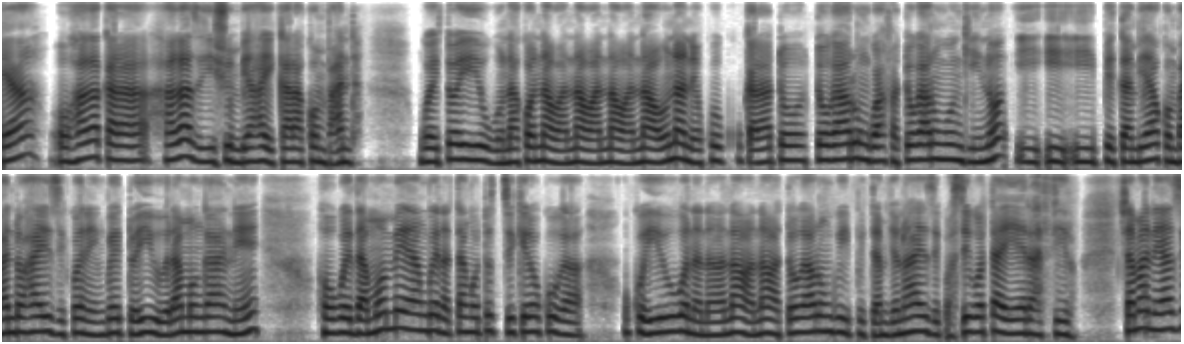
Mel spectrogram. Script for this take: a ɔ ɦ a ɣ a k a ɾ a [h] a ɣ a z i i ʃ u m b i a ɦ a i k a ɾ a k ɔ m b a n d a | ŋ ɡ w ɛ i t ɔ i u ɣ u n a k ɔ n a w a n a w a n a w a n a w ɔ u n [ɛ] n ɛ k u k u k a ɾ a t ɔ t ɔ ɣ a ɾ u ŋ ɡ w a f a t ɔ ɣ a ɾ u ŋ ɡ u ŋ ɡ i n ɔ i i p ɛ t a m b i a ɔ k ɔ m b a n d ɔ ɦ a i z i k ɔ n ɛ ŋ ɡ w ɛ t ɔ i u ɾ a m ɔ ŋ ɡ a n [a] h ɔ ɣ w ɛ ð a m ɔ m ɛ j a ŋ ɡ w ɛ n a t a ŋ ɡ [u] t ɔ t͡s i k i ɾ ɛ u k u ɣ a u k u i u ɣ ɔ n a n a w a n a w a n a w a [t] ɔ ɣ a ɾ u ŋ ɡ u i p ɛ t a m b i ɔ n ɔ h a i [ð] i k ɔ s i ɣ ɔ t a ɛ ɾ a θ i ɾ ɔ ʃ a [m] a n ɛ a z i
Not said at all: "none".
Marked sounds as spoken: h, a, ɛ, ɔ, t, z, m

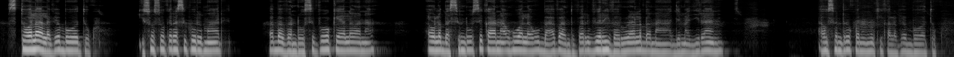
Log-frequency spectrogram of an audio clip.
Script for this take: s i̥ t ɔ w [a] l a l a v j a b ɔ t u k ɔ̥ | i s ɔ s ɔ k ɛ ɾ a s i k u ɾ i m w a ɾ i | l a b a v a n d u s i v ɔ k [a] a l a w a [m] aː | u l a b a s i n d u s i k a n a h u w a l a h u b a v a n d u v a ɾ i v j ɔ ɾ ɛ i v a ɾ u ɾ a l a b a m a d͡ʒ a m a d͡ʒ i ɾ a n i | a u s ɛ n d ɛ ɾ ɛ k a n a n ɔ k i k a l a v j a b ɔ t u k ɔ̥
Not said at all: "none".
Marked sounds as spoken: a, ɛ, n

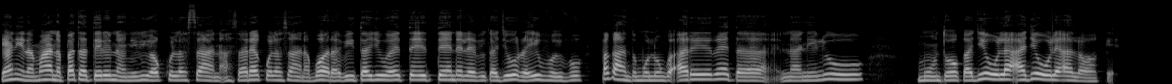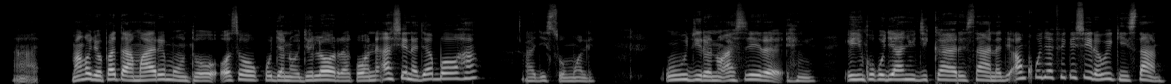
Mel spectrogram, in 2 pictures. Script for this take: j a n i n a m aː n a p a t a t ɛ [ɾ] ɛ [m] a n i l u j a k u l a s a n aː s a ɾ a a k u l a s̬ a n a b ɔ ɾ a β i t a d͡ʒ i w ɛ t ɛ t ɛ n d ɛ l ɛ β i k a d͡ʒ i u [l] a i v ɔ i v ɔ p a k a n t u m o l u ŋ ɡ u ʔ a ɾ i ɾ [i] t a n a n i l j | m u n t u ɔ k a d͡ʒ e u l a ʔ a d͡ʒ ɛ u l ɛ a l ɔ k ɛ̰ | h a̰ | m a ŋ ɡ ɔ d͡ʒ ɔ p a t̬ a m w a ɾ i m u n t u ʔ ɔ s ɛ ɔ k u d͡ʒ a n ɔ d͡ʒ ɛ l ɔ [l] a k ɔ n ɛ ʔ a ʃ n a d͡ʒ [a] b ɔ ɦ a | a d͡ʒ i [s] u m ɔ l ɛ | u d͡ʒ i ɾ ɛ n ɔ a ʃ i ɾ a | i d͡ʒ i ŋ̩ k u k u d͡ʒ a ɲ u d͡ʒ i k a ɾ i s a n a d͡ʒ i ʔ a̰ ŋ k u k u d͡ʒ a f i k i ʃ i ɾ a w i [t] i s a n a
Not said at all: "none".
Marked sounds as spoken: ɾ, n, ɾ, ɛ, ɾ, a, s, k

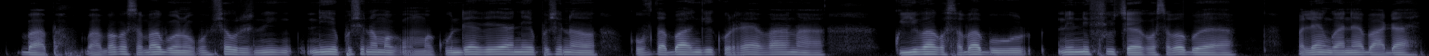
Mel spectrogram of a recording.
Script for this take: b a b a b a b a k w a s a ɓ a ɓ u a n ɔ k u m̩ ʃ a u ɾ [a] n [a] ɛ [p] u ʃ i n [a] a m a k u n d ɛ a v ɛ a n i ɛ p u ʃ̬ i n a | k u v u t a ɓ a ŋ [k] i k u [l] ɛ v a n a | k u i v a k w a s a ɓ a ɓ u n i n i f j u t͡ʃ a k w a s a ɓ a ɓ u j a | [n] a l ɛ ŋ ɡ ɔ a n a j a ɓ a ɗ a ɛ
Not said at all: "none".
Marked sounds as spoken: i, i, p, a, ɡ, ɾ, m

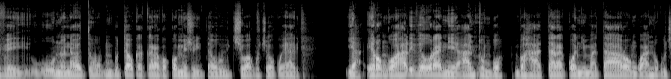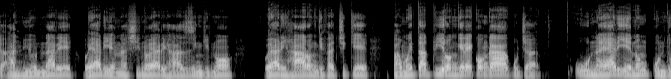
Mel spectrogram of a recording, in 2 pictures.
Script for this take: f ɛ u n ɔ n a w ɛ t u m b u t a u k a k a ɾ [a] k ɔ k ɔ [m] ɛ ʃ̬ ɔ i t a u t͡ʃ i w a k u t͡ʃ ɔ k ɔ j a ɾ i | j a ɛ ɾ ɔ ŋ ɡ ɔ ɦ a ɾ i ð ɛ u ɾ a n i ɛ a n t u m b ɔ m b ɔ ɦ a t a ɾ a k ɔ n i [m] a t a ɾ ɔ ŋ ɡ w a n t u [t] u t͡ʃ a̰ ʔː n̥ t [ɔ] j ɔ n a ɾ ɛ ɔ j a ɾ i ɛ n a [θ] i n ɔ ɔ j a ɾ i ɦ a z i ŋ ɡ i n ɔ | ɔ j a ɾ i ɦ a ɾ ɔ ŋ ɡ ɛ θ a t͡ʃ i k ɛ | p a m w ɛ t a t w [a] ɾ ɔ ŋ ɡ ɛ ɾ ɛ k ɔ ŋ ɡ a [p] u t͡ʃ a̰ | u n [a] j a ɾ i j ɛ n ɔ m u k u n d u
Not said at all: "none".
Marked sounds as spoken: a, m, m, k, u, ʃ, i, k, a

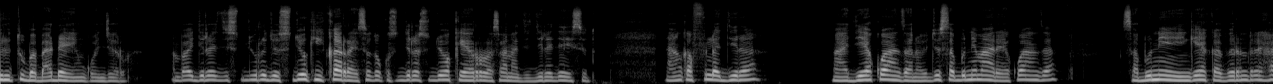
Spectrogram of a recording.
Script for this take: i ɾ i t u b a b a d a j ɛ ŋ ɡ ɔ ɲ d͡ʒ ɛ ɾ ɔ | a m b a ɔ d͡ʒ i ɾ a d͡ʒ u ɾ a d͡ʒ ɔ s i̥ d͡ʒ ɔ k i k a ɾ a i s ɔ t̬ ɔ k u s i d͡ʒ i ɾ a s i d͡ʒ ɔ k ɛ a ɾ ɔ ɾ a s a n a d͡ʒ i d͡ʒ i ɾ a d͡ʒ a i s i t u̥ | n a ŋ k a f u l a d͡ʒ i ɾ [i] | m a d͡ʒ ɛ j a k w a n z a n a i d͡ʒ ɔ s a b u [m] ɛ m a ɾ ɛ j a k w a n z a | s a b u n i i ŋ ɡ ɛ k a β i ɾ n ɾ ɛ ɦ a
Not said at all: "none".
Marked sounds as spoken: a, n

